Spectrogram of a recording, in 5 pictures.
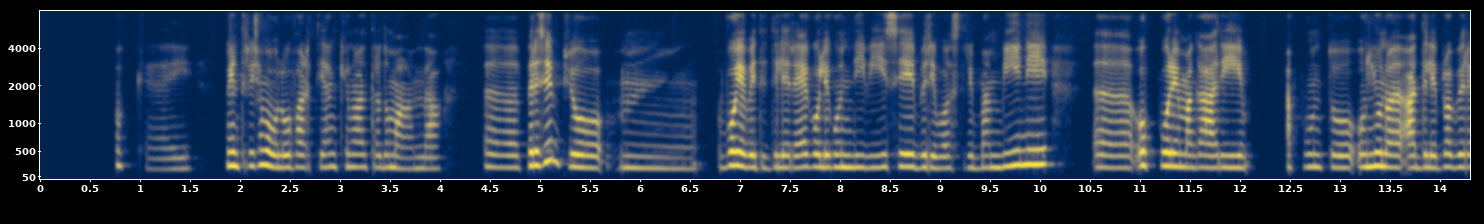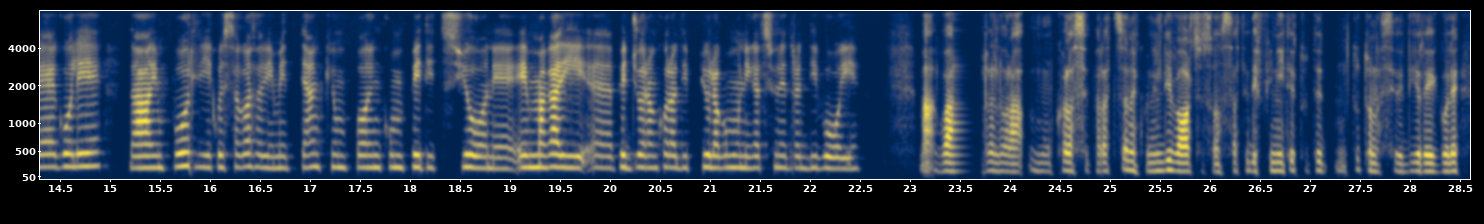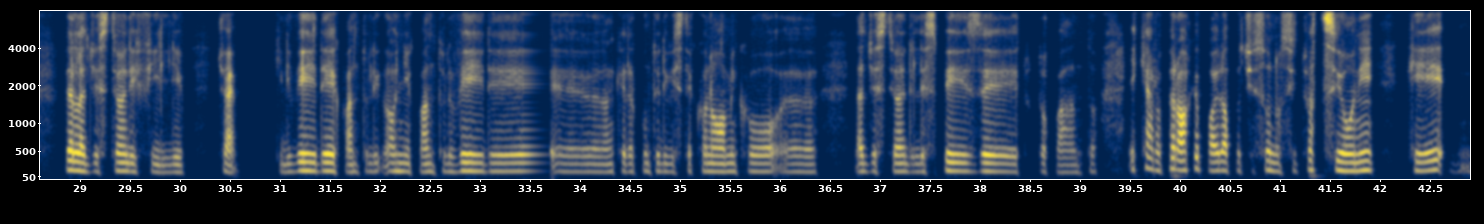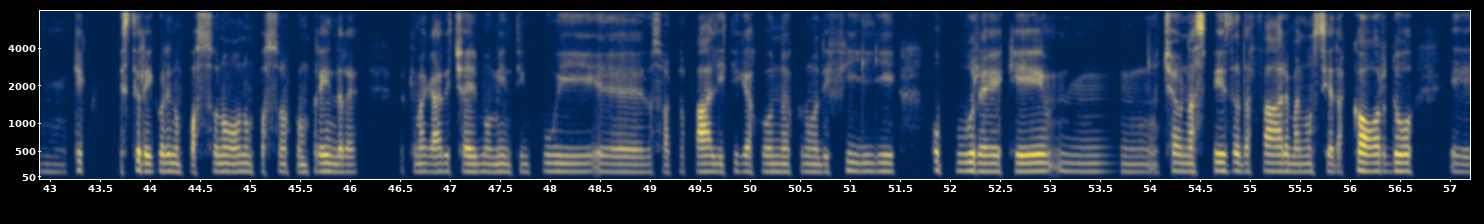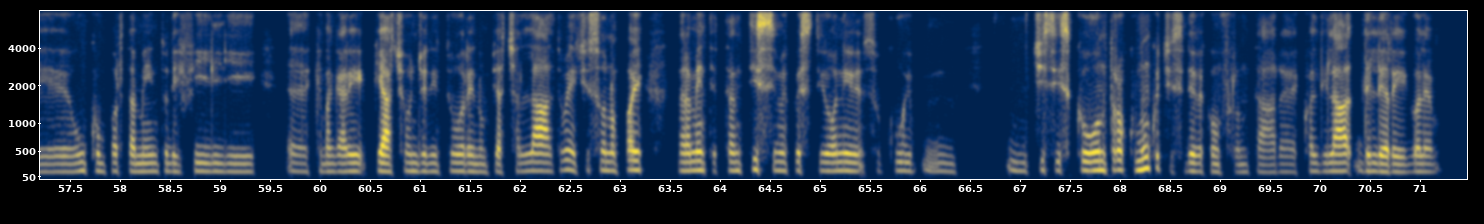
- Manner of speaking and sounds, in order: tapping; static; distorted speech; "Quindi" said as "quini"
- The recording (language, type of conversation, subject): Italian, advice, Come posso migliorare la comunicazione con l’altro genitore nella co-genitorialità?
- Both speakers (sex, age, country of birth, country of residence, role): female, 25-29, Italy, Italy, advisor; female, 55-59, Italy, Italy, user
